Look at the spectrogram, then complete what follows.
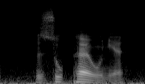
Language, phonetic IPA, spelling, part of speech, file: Polish, [zuˈpɛwʲɲɛ], zupełnie, adverb, Pl-zupełnie.ogg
